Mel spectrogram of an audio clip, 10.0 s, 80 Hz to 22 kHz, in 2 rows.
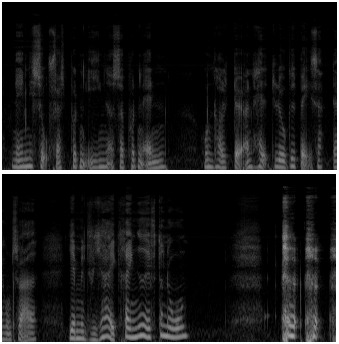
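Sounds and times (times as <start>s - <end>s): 
speech: 0.2s - 7.9s, 8.5s - 10.0s
throat clearing: 9.2s - 10.0s.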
